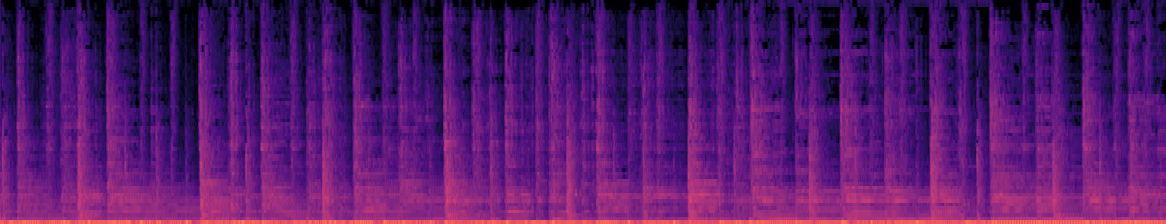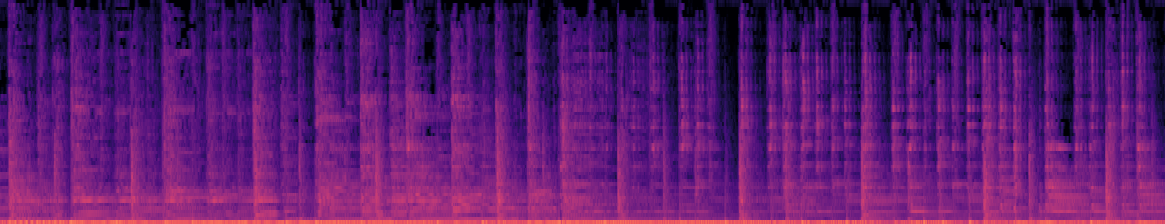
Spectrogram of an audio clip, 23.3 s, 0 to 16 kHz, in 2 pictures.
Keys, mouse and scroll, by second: 1.1 click, 3.5 click, 4.0-4.5 scroll up 2, 4.7-5.3 scroll down 1, 5.6-6.0 scroll up 2, 6.5 scroll up 2, 7.7 click, 9.5 click, 10.7 click, 12.4-12.9 scroll down 2, 13.4-14.7 scroll up 6, 15.3 click, 16.6 click, 18.1 click, 19.6-20.1 scroll down 1, 21.4 click, 22.9 click.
